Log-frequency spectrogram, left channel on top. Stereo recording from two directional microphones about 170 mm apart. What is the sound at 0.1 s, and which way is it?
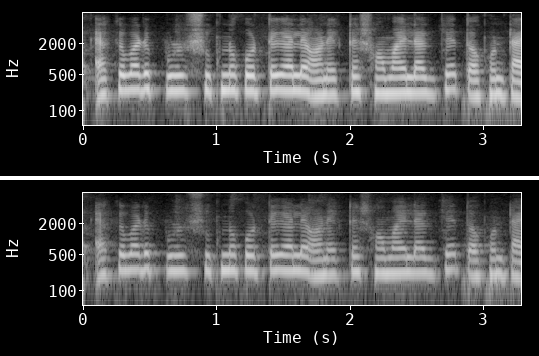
A woman's voice, 15° left (ahead or behind).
